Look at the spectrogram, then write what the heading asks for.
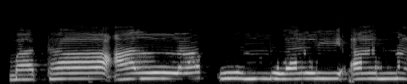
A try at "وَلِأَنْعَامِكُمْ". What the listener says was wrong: Jangan kum ya, bukan ku. Mata'an lakum wali an'amikum. Amikum. Ainnya bersihkan dari suara hidung nih.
